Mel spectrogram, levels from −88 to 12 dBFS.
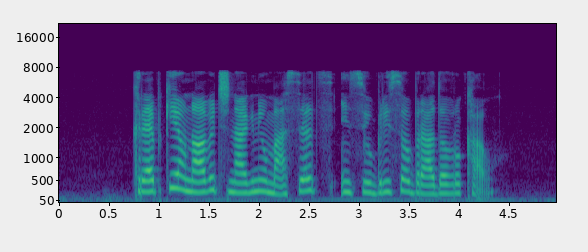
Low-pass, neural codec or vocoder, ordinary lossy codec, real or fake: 7.2 kHz; none; none; real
